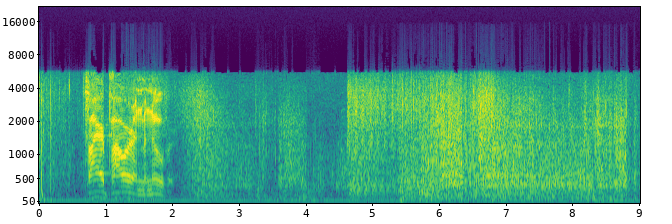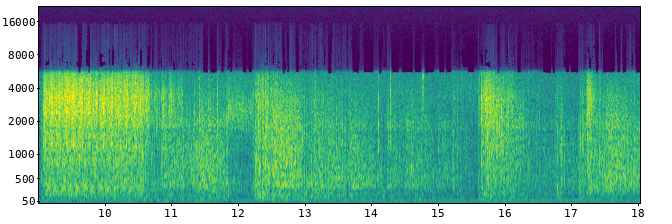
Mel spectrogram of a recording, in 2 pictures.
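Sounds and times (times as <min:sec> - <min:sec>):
rapid machine-gun fire: 0:04.6 - 0:15.0, 0:15.6 - 0:18.0.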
